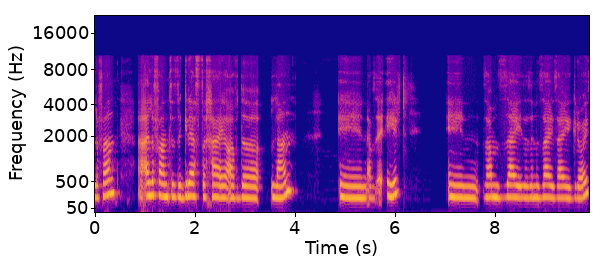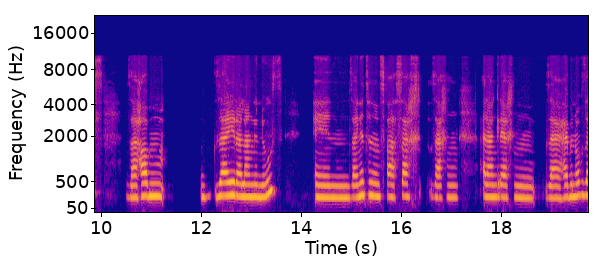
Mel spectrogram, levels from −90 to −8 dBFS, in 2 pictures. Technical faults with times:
0.00-19.75 4-bit ADPCM compression

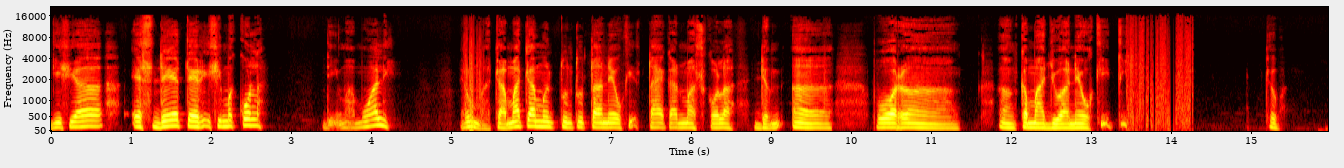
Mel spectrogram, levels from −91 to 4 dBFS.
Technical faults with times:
5.15-5.40 loose connector crackle
13.44-14.27 loose connector crackle

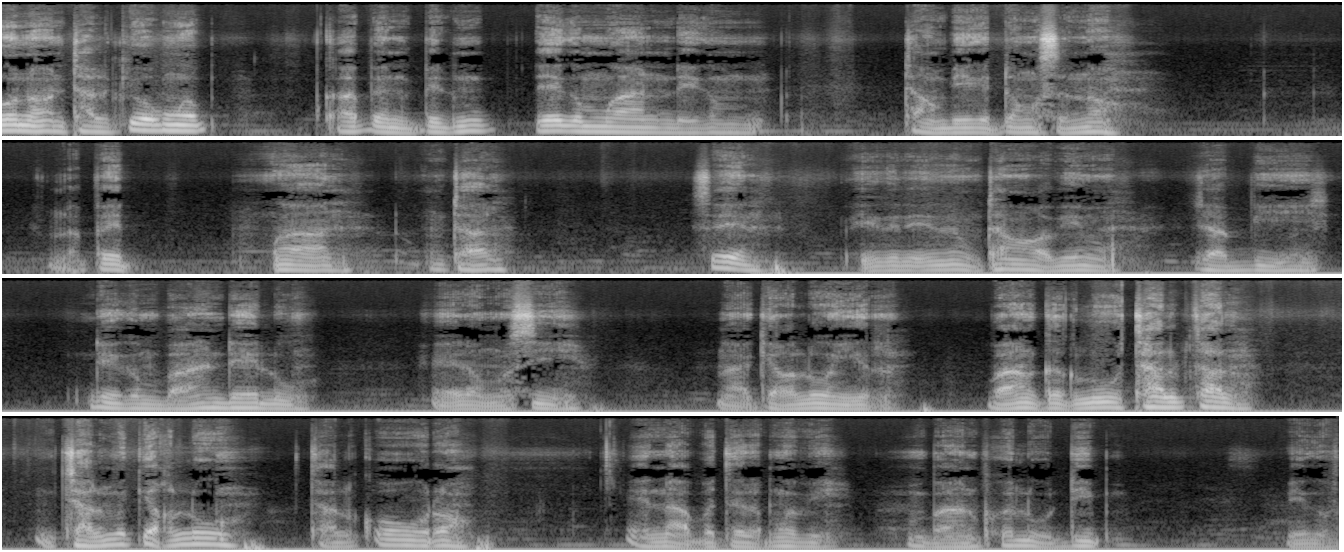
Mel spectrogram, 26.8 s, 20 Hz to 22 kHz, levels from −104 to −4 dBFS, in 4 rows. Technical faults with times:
0.00-26.79 generation loss

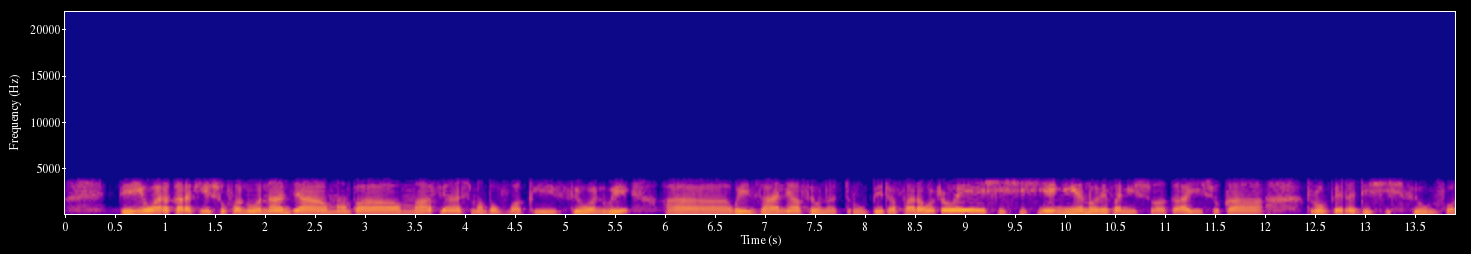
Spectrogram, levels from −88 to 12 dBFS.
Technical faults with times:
0.00-13.91 iLBC codec
1.88 lost iLBC frames
9.03-9.06 lost iLBC frames

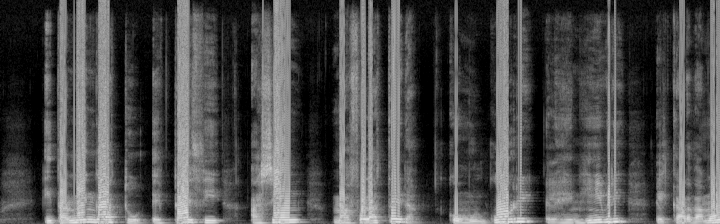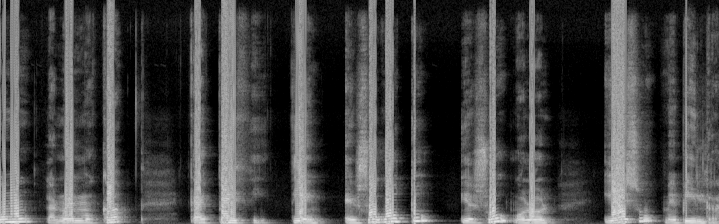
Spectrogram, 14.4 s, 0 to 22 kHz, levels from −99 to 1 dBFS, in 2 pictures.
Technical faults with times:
0.00-14.39 integer overflow

